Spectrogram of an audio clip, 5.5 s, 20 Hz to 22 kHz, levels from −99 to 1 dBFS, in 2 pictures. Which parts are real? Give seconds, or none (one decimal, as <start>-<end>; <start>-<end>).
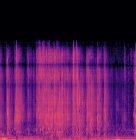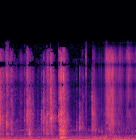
2.5-4.6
